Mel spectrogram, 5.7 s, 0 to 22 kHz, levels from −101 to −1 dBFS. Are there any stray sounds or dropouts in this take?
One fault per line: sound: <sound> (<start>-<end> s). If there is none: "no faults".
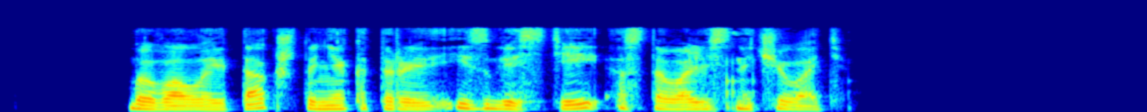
no faults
